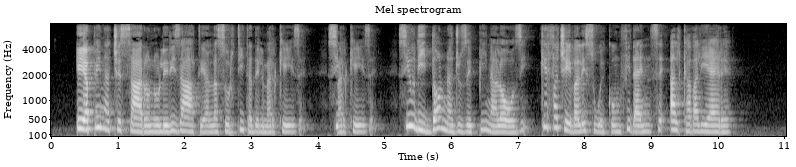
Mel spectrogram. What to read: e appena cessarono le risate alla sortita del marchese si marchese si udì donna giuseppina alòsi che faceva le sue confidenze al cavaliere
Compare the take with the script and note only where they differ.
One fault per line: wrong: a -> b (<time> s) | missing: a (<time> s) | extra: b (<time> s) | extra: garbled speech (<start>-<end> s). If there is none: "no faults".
no faults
